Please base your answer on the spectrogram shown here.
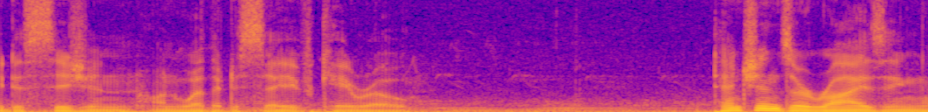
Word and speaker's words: Cairo: are named after Egypt which would be Koo which it's not pronounced Cairo ask anybody it's Koo early of course early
